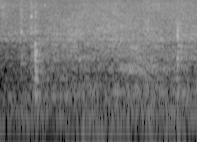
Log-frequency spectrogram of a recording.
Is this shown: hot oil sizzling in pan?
yes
